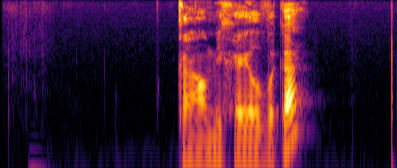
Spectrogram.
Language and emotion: Russian, positive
